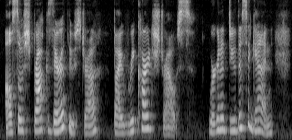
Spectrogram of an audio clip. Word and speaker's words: Strauss: his name is ricard strauss rhymes with mouse ricard strauss lived a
